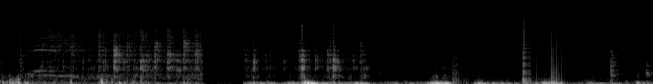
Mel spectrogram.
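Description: Irregular low thumps and knocks of a microphone being handled on a stage. The sound cuts out completely for a moment about two seconds in, and there are two sharp clicks near the end.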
